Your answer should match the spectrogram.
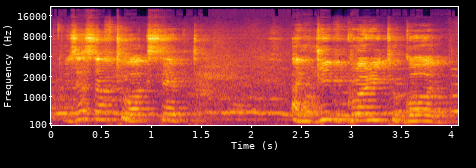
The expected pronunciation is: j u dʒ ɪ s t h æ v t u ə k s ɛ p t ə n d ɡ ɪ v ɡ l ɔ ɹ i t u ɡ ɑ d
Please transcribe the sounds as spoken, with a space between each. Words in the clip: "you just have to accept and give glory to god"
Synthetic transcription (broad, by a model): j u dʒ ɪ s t h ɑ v t u ə k s ɛ p t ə n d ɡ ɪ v ɡ l ɔ ɹ i t u ɡ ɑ d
